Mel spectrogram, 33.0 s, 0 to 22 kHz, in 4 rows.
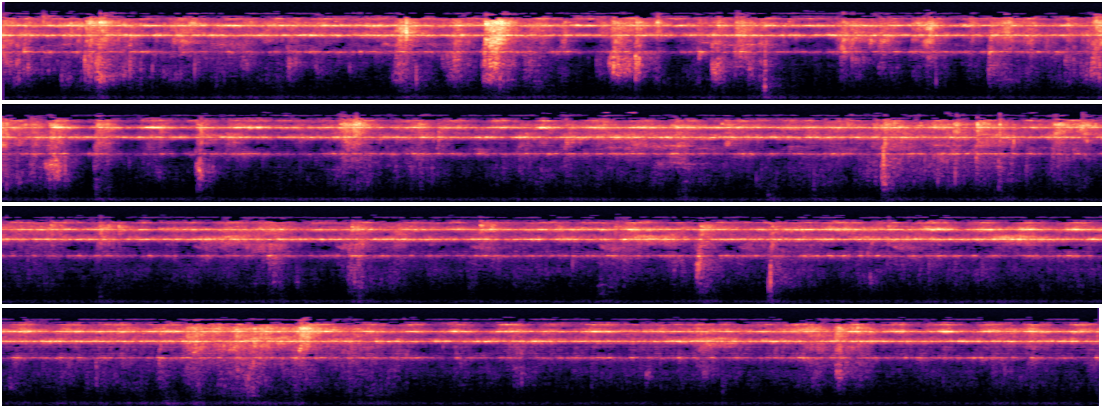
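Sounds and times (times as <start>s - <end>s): insects droning high-pitched: 0.0s - 32.9s
clicks and rustles in dry leaves: 2.8s - 8.9s, 25.7s - 27.7s.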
